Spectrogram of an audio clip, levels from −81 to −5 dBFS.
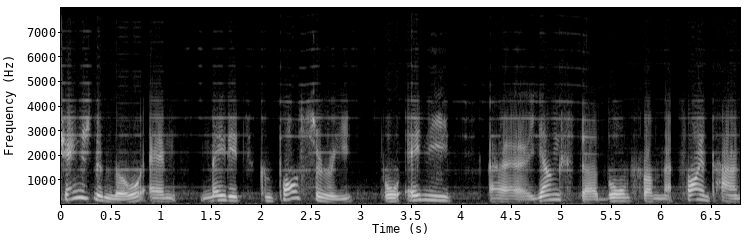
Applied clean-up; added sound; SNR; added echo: neural separator model SepFormer DNS4.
